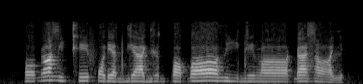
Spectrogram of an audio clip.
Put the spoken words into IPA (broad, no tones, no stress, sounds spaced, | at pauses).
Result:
ɔ ɡ ɑ z i kʰ e f ɔ ɾʲ a d ɡʲ aː ɡʲ ɔ d p ɒ ɓ ɒː ð i d e β ɑː ɠ a z ɑː lʲ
